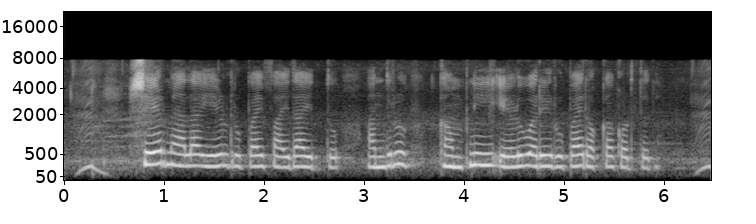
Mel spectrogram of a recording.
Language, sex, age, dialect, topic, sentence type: Kannada, female, 18-24, Northeastern, banking, statement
